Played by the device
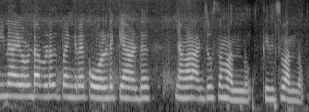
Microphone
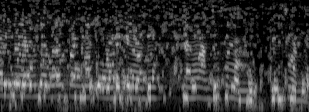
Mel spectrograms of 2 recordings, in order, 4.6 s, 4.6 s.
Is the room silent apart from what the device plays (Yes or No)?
Yes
